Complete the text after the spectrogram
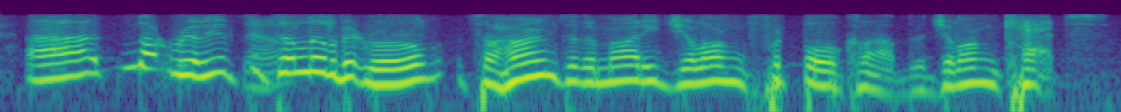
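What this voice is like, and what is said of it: Australian accent. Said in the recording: “everybody's going to love your accent ... I'm an Aussie. I'm from down under.”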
